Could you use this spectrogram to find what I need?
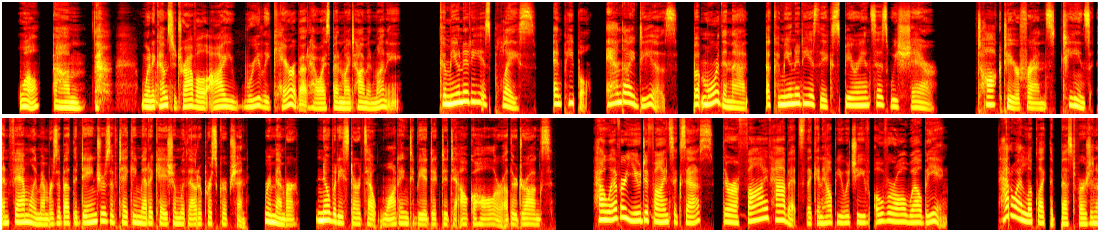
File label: conversational & narration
